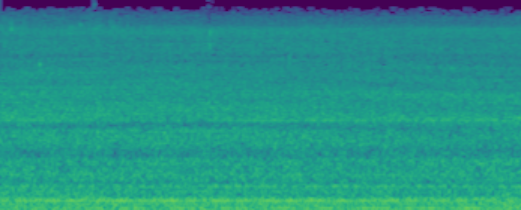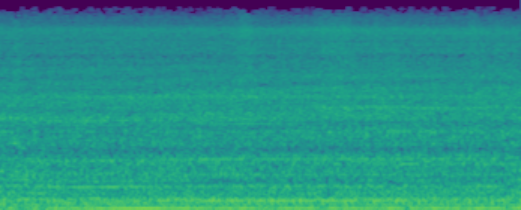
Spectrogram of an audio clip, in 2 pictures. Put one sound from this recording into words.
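A truck engine rumbles steadily on a nearby road.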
